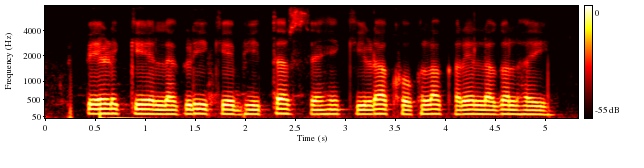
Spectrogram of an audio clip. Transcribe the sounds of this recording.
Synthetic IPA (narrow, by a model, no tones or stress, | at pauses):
peːɽkeləɡɽikebʱiːt̪əɾseɦĩkiːɽakʰoːkʰlakəɾeləɡəlɦəi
